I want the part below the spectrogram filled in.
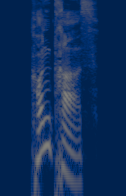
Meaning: plural of Kontra
- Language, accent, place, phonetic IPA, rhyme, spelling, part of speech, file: German, Germany, Berlin, [ˈkɔntʁas], -ɔntʁas, Kontras, noun, De-Kontras.ogg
